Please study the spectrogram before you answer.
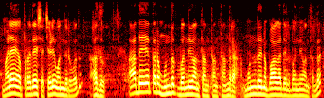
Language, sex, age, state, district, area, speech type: Kannada, male, 18-30, Karnataka, Bellary, rural, spontaneous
